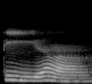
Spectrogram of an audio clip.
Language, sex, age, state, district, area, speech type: Goan Konkani, female, 18-30, Goa, Canacona, rural, spontaneous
